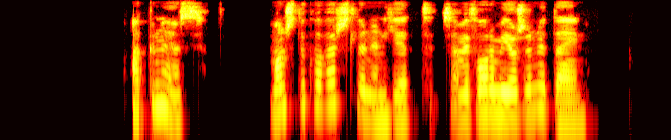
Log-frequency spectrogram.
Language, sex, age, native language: Icelandic, female, 50-59, Icelandic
